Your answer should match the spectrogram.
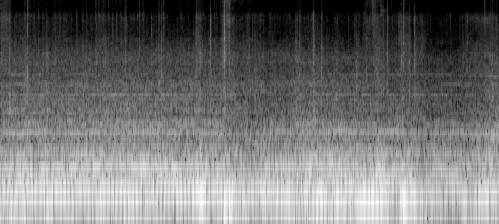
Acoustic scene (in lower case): car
